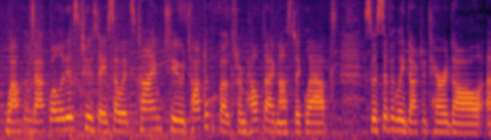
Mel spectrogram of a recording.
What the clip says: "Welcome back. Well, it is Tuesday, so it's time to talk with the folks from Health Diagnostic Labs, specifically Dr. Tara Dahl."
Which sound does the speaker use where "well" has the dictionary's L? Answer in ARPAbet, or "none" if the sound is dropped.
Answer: L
